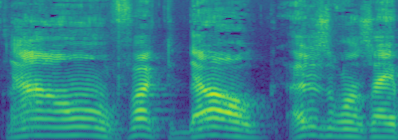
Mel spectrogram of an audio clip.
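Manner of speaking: ordinary talk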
